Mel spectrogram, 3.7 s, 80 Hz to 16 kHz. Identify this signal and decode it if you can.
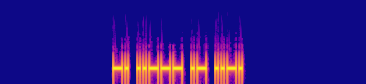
Morse code, heard as a keyed tone, about 40 wpm, 700 Hz. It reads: N2AF
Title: NA SOTA Chaser Callsigns 40wpm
